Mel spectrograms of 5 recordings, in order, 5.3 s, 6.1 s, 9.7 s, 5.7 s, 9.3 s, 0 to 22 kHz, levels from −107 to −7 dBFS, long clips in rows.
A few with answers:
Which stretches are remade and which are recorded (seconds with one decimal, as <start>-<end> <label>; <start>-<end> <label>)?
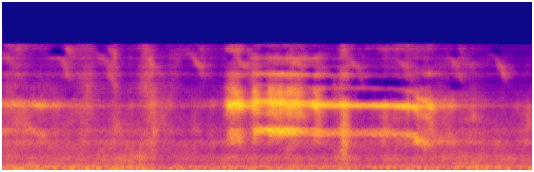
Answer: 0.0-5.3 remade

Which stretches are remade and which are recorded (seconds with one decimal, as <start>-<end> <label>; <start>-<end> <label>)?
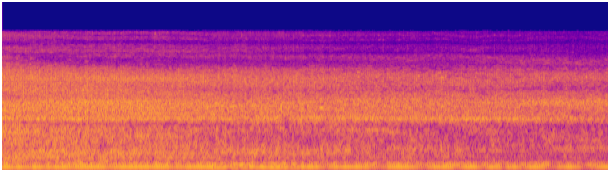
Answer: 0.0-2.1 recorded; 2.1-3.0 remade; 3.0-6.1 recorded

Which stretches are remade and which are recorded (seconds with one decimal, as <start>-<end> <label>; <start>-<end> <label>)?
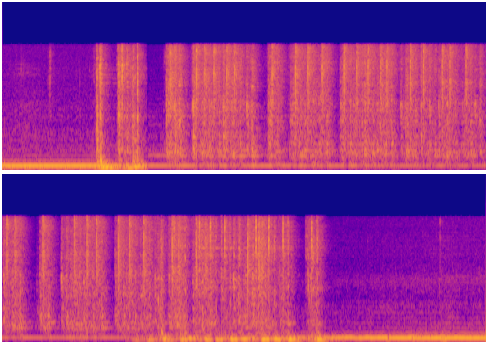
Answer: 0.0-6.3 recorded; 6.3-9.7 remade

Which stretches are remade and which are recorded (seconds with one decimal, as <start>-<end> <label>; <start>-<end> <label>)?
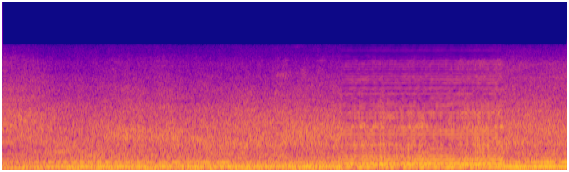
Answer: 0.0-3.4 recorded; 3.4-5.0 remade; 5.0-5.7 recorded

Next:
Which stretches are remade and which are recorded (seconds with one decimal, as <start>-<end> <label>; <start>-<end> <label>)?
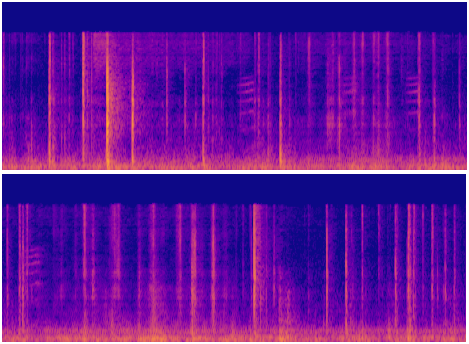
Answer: 0.0-3.0 recorded; 3.0-4.0 remade; 4.0-5.0 recorded; 5.0-7.0 remade; 7.0-9.3 recorded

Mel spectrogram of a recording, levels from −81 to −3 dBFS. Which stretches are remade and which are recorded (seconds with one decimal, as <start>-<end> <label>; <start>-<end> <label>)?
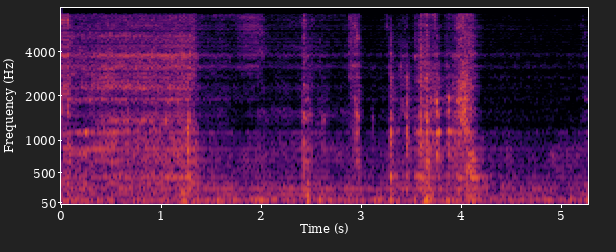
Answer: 0.0-5.3 remade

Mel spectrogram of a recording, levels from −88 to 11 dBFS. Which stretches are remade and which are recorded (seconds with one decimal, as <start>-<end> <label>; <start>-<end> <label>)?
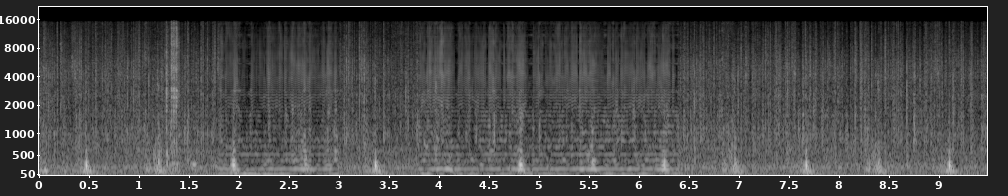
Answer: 0.0-1.8 recorded; 1.8-3.0 remade; 3.0-3.8 recorded; 3.8-6.4 remade; 6.4-9.5 recorded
